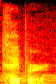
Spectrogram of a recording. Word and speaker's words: Kuiper: started a division within the company called project Kyper and yes that is how you pronounce it okay I looked it up Kyper systems is an ambitious subsidiary within Amazon that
